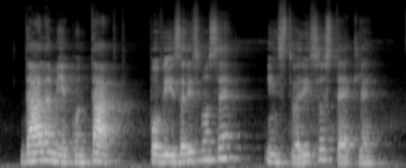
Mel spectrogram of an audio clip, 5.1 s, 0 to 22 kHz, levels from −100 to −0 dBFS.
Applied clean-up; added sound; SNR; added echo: none; none; none; reverberation time 0.6 s.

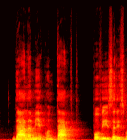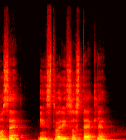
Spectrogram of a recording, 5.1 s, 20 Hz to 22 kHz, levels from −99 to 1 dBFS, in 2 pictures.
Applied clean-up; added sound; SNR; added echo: none; none; none; none.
